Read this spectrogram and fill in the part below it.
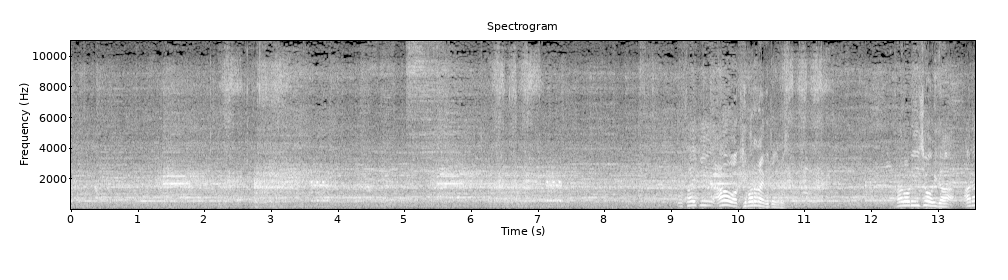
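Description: A slot machine plays bright electronic jingles and chimes.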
